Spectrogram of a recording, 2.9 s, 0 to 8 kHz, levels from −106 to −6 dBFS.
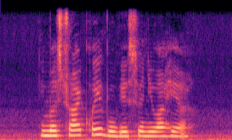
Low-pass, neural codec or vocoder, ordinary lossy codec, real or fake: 7.2 kHz; codec, 16 kHz, 16 kbps, FunCodec, trained on Chinese and English, 50 frames a second; none; fake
